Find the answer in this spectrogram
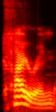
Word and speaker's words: Chiron: Yeah, you got Gadriel, which was the former commander of the squad that Titus was assigned to, and Chiron, or I think it's pronounced Chiron. Yeah, it's Chiron.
